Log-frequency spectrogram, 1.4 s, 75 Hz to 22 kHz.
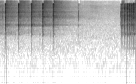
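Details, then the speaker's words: About 35-year-old Snap-on ratchet, serviced and greased several times, used for comparison with a new ICON swivel head: crisp, evenly spaced coarse clicks from an older low tooth count, not metal on metal, lubricated; normal ratchet clicking. "but you can hear it just sounds like it's not metal on metal sounds like there's a little bit of oil or grease in there"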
